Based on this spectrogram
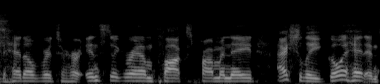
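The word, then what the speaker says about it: Foxx Promenade: over to her Instagram, Fox Promenade. Actually, go ahead and spell that out for us. Oh, yeah, yeah. It's F-O-X-X, so two X's, P-R-O-M-E-N-A-D-E. It's like lemonade, but with prom.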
